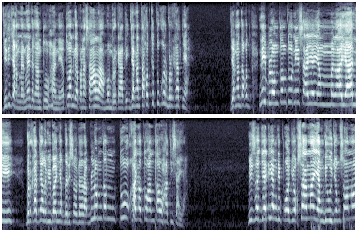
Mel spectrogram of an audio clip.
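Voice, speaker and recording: A woman preacher giving a lively sermon, asking the congregation questions and answering them herself. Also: high-pitched, fast talker.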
